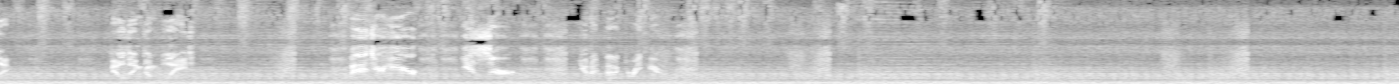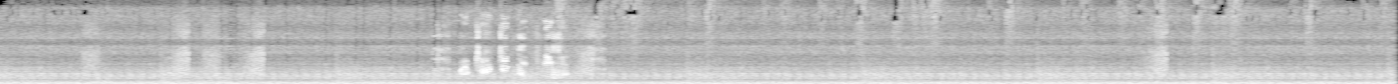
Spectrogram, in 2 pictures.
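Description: A vehicle engine hums steadily in a low drone.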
